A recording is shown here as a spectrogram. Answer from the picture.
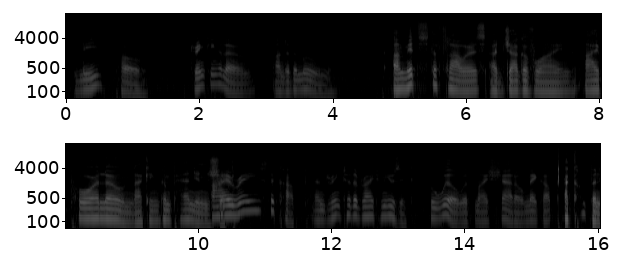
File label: recorded voices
